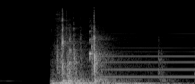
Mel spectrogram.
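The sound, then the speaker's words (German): An apartment door is unlocked and opened: a heavy thunk, then a second sharp clack, followed by a lingering metallic ring and a faint later click. “Willst du aufschließen? Nein, nein, mach du auf, du bist der Hausherr.”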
